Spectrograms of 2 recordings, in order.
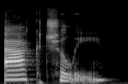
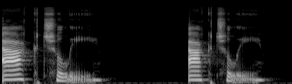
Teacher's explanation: Three syllables in natural speech. The middle U almost vanishes.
